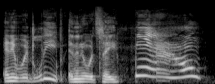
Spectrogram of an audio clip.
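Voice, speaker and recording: Guy from boston hosting a podcast, lively voice that jumps around, jokey, swears a lot. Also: fairly high pitch, very fast. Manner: joking, storytelling, swears freely. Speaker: podcast host. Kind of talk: casual comedic chat.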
